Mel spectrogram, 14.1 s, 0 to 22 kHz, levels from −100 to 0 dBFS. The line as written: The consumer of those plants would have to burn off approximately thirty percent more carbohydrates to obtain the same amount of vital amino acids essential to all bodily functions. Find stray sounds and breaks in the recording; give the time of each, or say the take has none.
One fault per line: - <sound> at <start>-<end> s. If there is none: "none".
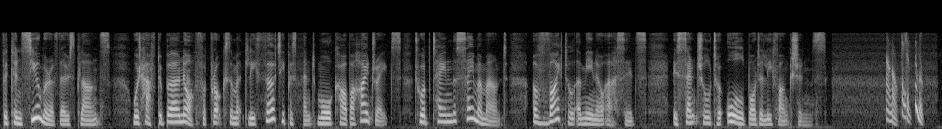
- dropout at 4.4-4.6 s
- chirp at 13.3-13.9 s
